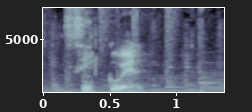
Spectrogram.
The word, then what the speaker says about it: SQL: का full form है अगर हम स्कल को प्रोनाउंस करेंगे तो कैसे करेंगे स्कल को हम प्रोनाउंस करते हैं स्कल सेपरेट हमारे पास जैसे टर्म लिखी हुई है एस एंड के और एल कभी-कभी प्रोनाउंस इसको कुछ लोग इस तरीके से भी कर रहे होते हैं की सीक्वेंस ठीक है स्कल हमारे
